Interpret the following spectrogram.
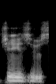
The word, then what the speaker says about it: Jesus: But Kevin De Bruyne, Raheem Sterling, Gabriel Jesus, it's actually pronounced Jesus, I believe.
